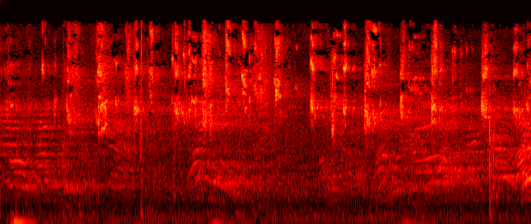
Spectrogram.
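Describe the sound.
Euroleague basketball game action: repeated ball bounces and squeaking sneakers on the court mix with voices and crowd noise at a moderate level.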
